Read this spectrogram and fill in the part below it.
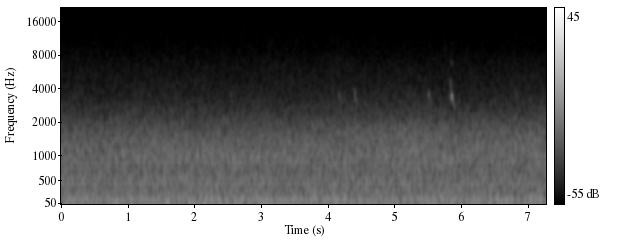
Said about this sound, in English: Some other birds in the background here.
